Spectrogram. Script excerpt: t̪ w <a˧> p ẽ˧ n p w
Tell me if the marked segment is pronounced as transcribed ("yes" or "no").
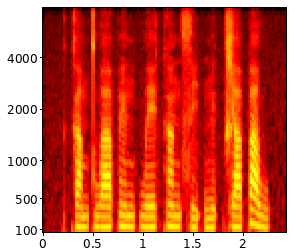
yes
